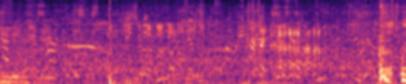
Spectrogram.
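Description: A crowd of spectators chatters outdoors in the distance.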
